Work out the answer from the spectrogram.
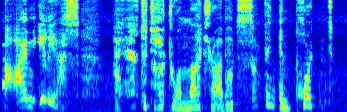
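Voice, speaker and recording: An actor playing a distressed, urgent male scholar on the run in a video game, halting and pleading. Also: high-pitched, huge pitch swings, fairly bright tone, slight background noise, heavily acted. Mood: weak, insistent.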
